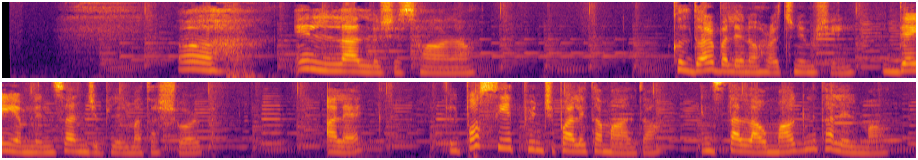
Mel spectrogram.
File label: Maltese; Maltese, Female, Home Studio, Teens-20s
